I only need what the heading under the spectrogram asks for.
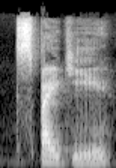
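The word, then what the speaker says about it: Spikee: to release a new open source tool called spiky am I pronouncing that correctly that's correct and I think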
